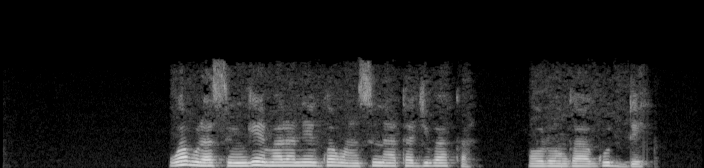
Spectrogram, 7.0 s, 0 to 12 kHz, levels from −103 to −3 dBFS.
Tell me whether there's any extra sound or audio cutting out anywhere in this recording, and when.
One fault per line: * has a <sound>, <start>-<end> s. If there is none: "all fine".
all fine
